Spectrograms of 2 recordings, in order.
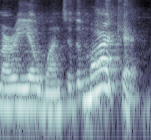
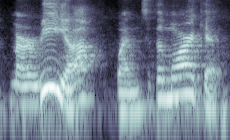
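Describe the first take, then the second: First: "market" stressed at the end with a firm fall; teacher contrasting a stress on "market". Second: "Maria" said louder and longer, sentence falling after it; teacher contrasting a stress on "Maria". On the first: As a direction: land the weight on "market". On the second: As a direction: push "Maria" up front. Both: Shown as a demonstration. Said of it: "See the difference?".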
